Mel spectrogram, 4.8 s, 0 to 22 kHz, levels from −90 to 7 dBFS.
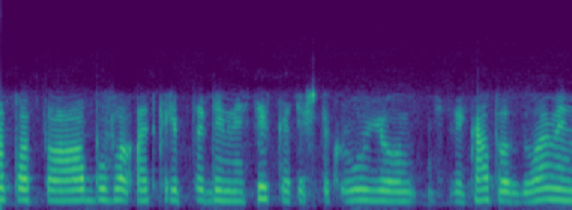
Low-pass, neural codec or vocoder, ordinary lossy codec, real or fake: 14.4 kHz; codec, 32 kHz, 1.9 kbps, SNAC; Opus, 64 kbps; fake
